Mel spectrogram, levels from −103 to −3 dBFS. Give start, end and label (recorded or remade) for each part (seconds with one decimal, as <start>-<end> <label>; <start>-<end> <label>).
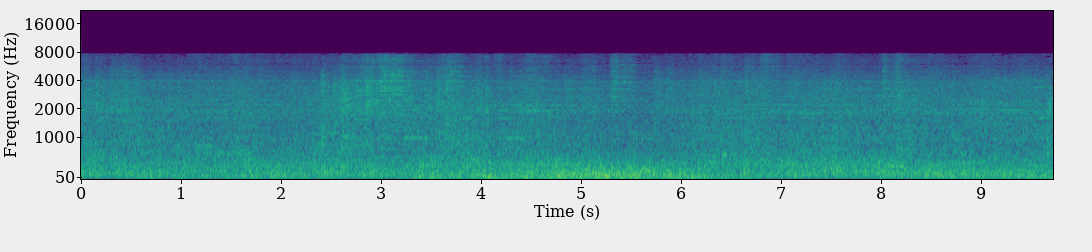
0.0-9.7 recorded

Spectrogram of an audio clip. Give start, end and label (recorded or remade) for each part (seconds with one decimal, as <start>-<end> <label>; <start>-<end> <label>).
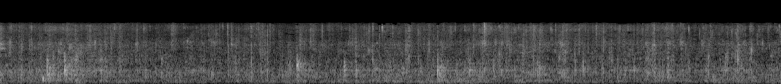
0.0-6.6 remade; 6.6-7.8 recorded

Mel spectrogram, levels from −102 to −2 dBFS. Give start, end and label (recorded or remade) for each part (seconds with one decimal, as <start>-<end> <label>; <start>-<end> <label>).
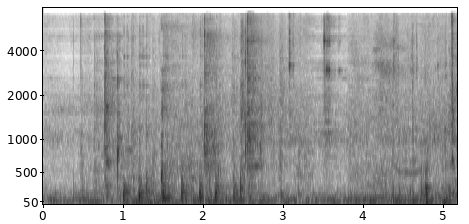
0.0-1.0 remade; 1.0-3.3 recorded; 3.3-3.8 remade; 3.8-5.2 recorded

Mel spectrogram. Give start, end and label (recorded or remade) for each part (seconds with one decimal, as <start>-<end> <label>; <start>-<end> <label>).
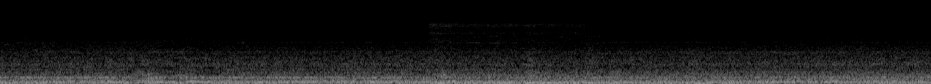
0.0-1.3 recorded; 1.3-2.2 remade; 2.2-9.3 recorded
